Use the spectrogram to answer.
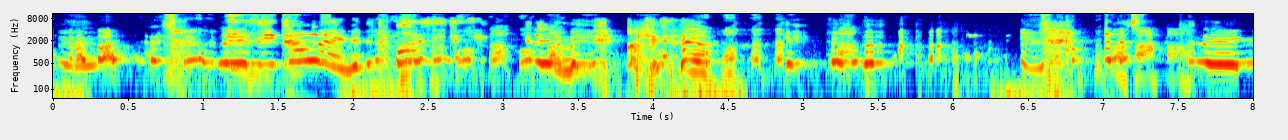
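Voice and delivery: talking through laughter; cracking up between words; laughing hard. Real, not acted. Laughing at a teammate's blunder.

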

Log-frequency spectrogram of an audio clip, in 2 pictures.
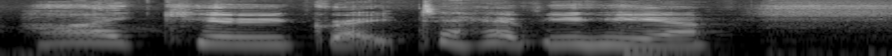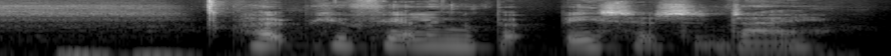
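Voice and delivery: ordinary delivery, nothing marked

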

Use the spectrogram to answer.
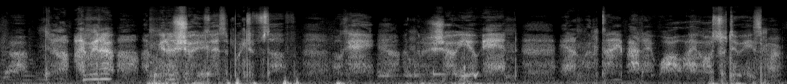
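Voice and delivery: ASMR show and tell whisper. Real, not acted.

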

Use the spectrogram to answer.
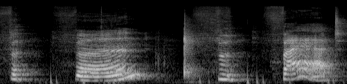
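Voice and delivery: each f stretched before the word; sounded out. Shown as a demonstration. Teacher sounding out f words for children. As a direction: hiss the f, then say the word. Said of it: "we have the f sound".

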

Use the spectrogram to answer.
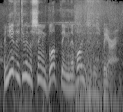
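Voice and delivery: ordinary talk, nothing marked

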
